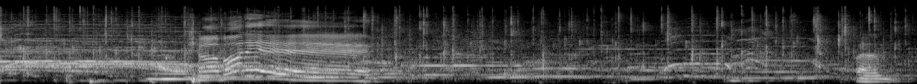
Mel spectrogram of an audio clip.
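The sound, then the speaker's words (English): An audience cheers and applauds as Katie Leung is welcomed to the stage, with steady clapping throughout and a rising whoop of voices early on, while a person calls out over the noise. “Cheering now and welcome to the stage, Katie Leung!”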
